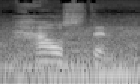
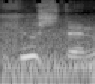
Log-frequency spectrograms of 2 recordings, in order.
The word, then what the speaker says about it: Houston: It's not pronounced like the city in Texas. Houston, which is named after Sam Houston, who was the first president of the Republic of Texas.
